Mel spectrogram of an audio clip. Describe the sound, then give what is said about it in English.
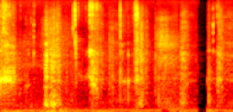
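Crunching of a crisp pizza-flavored wheat snack in small cubes being chewed, several sharp, brittle crackles in quick succession, with a brief silent gap near the end. “I like how we decided everyone needed to hear the crunch this week.”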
